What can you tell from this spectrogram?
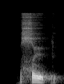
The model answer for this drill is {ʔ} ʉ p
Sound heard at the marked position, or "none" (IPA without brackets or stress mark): χ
